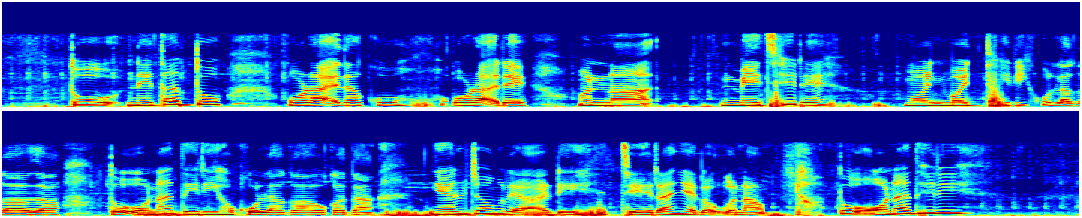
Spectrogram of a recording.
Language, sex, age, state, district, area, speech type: Santali, female, 18-30, West Bengal, Purba Bardhaman, rural, spontaneous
